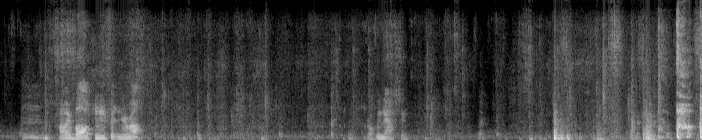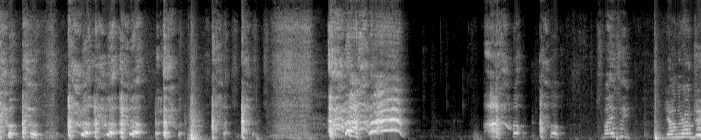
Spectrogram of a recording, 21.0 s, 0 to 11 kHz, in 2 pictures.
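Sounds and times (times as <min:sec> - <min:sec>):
strained cough-groan: 0:09.8 - 0:14.5, 0:15.4 - 0:16.6, 0:17.8 - 0:19.0
person coughing: 0:09.9 - 0:14.4, 0:15.4 - 0:16.6, 0:17.8 - 0:19.0.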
